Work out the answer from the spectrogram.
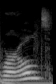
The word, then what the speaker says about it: world: Attention, on ne dit pas world avec un O prononcé à la française. C'est trompeur, même si on a un O dans le mot world, il faut le prononcer quasiment comme un E. World, world.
